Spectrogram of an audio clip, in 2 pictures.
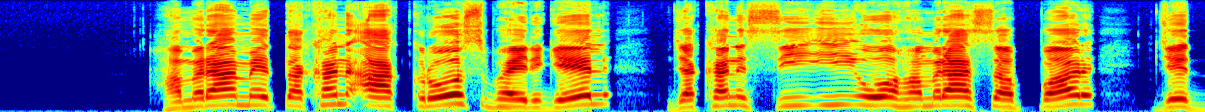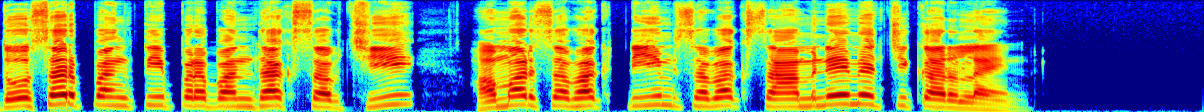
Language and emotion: Maithili, angry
